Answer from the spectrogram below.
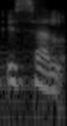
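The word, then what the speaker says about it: Ysayle: Her name is Isel. Okay, Isel. I preferred when she was just called Isart. That was something I could definitely pronounce. Isel. It's like Justola with like a J instead of a Y.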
